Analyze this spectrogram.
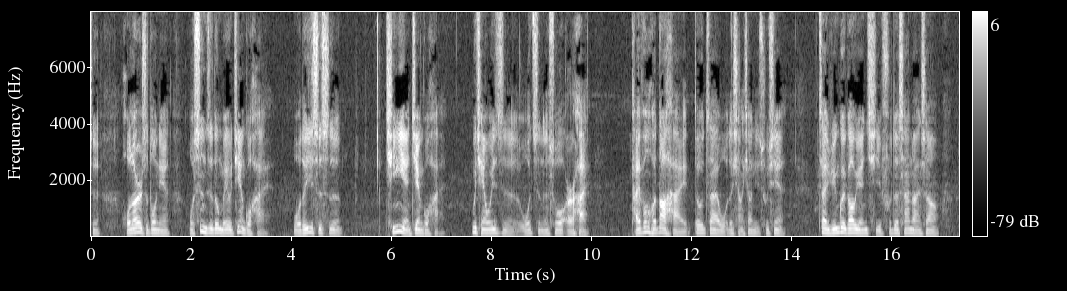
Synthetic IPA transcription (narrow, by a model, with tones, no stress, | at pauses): ɻ̩˥˩xo˧˥lə˧ə˞˥˩ʂɻ̩˧˥t̪wɔ˥njɛ˧˥n | wɔ˨˩ʂə˥˧nʈ͡ʂɻ̩˥˩t̪̬o˥ʊme˧˥ɪjo˨˩ʊt͡ɕjɛ˥˧nkwɔ˥˩xa˨˩˦ɪ | wɔ˨˩d̪ə˦i˥˧sɹ̩˥˧ʂɻ̩˥˩ | t͡ɕʰi˥ŋjɛ˧˥nt͡ɕjɛ˥˧nkwɔ˥˩xa˨˩˦ɪ | mu˥˩t͡ɕʰjɛ˧˥nwe˧˥ɪʈ͡ʂɻ̩˧˩˦wɔ˧˥ʈ͡ʂɻ̩˨˩nɤ˧˥ŋʂwɔ˥ə˞˧˥xa˨˩˦ɪ | t̪ʰa˧˥ɪfɤ˥ŋxɤ˧˥t̪a˥˩xa˨˩ɪt̪o˥ʊt͡sa˥˩ɪwɔ̰˨˩d̪ə˦ɕjɑ˨˩ŋɕjɑ˥˩ŋli˨˩ʈ͡ʂʰu˥ɕjɛ˥˩n | t͡sa˥˩ɪy˧˥nkwe˥˩ɪk̬ɑ˥ʊɥɛ˧˥nt͡ɕʰi˧˥fu˧˥t̪ɤ˧˥ʂa˥nlwa˧˥nʂɑ˥˩ŋ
